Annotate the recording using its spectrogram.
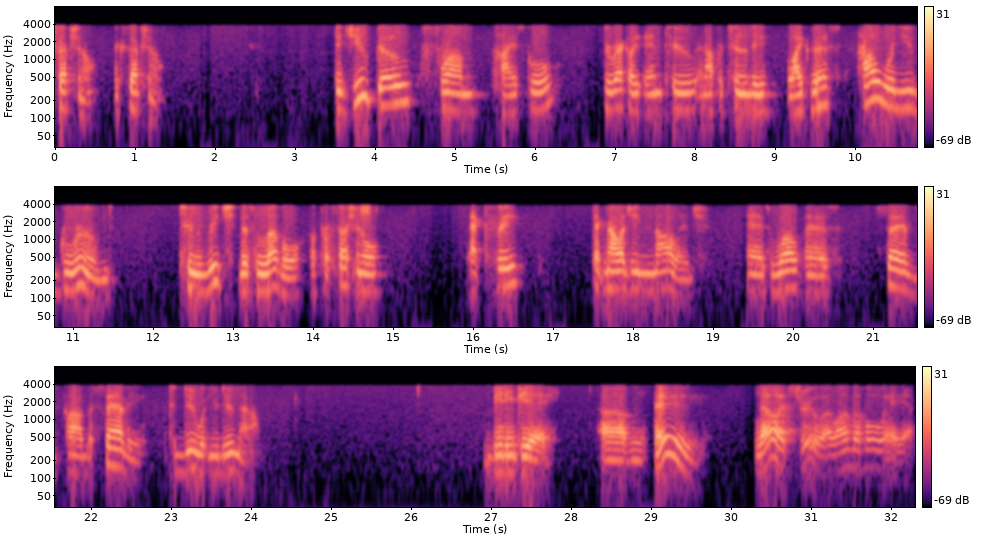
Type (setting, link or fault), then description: link, phone line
